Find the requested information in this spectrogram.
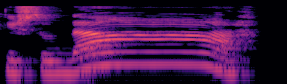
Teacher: O dar é a sílaba tônica.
